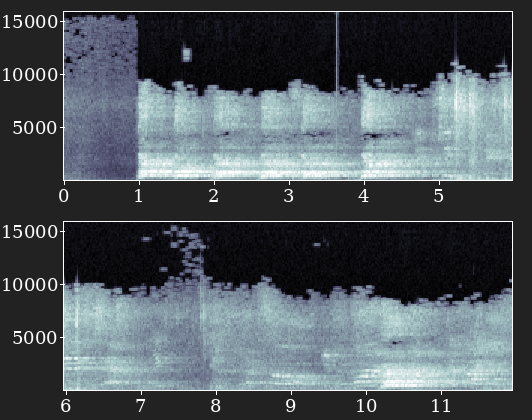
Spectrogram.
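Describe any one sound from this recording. A woman calls out loud, excited commands to a dog.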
